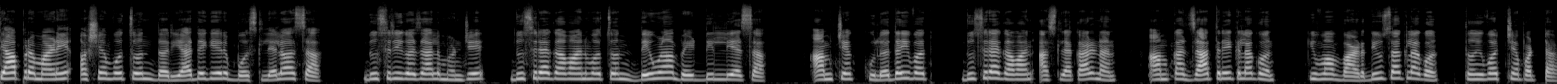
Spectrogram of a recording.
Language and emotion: Goan Konkani, neutral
